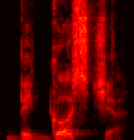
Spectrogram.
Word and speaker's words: Bydgoszcz: The Latin name for the city is Bydgoszcz.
